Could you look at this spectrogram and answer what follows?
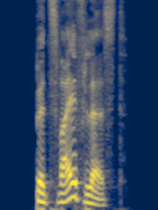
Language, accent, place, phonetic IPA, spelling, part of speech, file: German, Germany, Berlin, [bəˈt͡svaɪ̯fləst], bezweiflest, verb, De-bezweiflest.ogg
- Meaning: second-person singular subjunctive I of bezweifeln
